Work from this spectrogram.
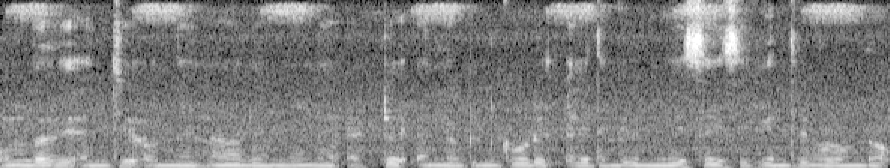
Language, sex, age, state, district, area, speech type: Malayalam, male, 30-45, Kerala, Palakkad, rural, read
